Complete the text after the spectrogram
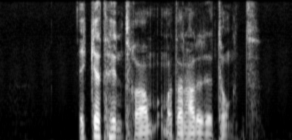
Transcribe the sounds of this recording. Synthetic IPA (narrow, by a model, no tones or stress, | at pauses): ʔɪkːəɛt̪hɪnt̪fʁɑmɔ̰mʔɑt̪hɑnhɑd̪ːəd̪eːt̪ʰʊ̰ŋt̪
